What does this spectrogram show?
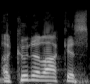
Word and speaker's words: Kounalakis: That's how I know how to pronounce her name. Kounalakis Matata.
